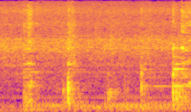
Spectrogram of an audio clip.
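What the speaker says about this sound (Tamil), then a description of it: "வெங்காயம் நல்லா பொன்னிறமாக வதங்கட்டும்" Onions sauté in a pan for tomato sambar, a soft, steady sizzle broken by several scraping stirs of a spoon, close and clear with no voices.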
